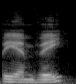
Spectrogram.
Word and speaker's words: BMW: And BMW. Obviously, as V is pronunciation for W.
